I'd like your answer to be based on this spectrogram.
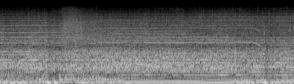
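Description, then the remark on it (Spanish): A crowd erupts in a loud, sustained shout of victory, many voices yelling and whooping together at full volume for a few seconds with no break. “Dele un grito de victoria allá.”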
